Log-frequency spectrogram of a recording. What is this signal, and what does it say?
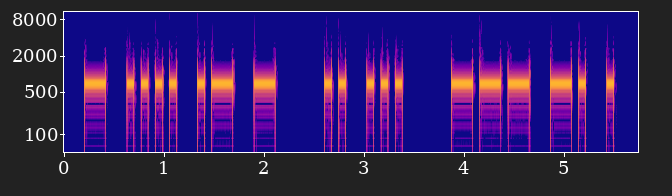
Morse code, heard as a keyed tone, about 17 wpm, 700 Hz. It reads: THAT IS ONE
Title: Sentences from Top 1200 Words 17wpm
